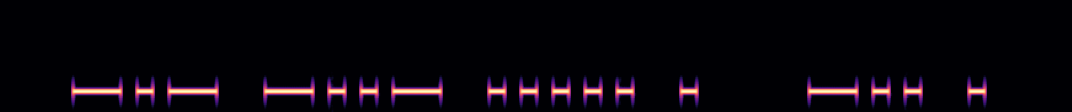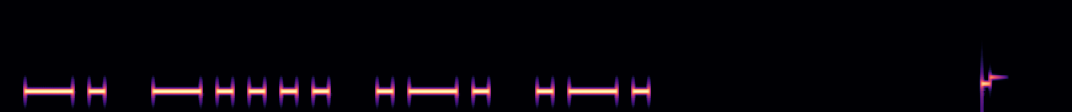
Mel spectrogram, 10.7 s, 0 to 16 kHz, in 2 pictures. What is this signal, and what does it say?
Morse code, heard as a keyed tone, about 15 wpm, 700 Hz. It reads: KX5E DE N6RR
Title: USA Callsign DE Callsign - 4 Characters - 15wpm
